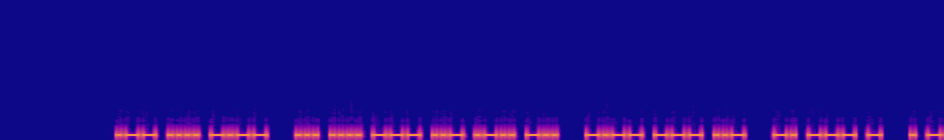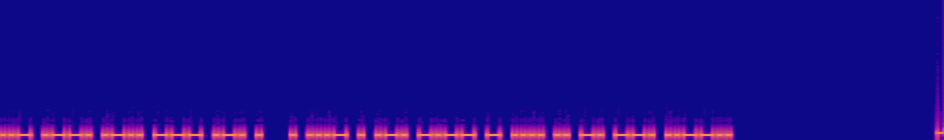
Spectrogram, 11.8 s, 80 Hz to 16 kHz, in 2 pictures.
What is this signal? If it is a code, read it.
Morse code, heard as a keyed tone, about 44 wpm, 700 Hz. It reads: WHY SHOULD YOU NOT EXPLORE EVERYTHING?
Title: Sentences from Top 1100 Words 45wpm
